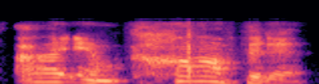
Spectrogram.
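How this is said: It is said with conviction and belief.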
